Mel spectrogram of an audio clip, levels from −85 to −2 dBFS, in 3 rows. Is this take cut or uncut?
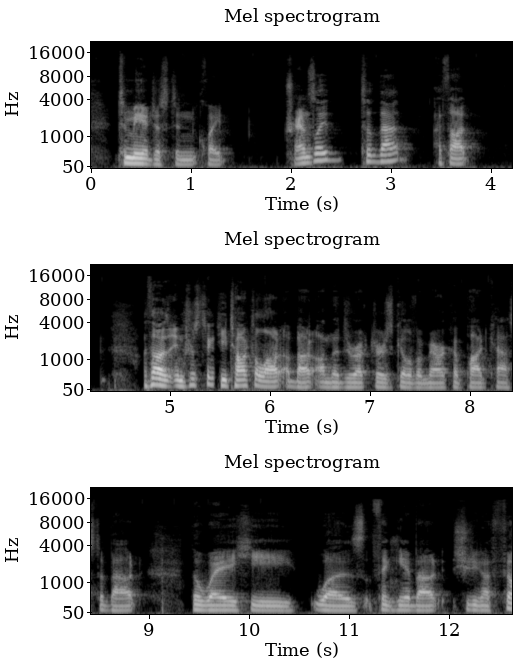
cut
